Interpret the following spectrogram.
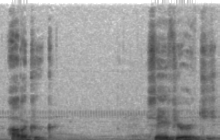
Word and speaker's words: Habakkuk: to pronounce the name habakkuk see if you're if you're in jewish context that's how you would say it in most christian contexts this habakkuk it is all simply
